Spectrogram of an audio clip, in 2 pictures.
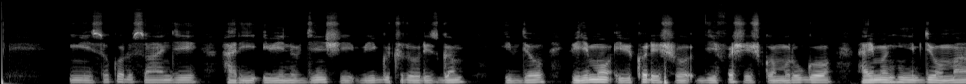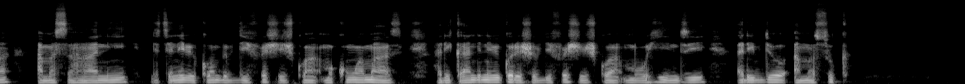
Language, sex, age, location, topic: Kinyarwanda, male, 25-35, Nyagatare, finance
